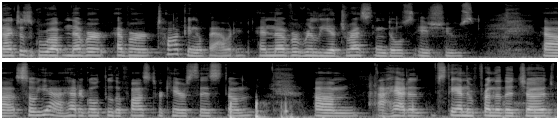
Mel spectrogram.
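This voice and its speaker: A woman's voice: medium pitch, very noisy. Earnest, reflective woman from Costa Rica. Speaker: guest author. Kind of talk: personal testimony in an interview.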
